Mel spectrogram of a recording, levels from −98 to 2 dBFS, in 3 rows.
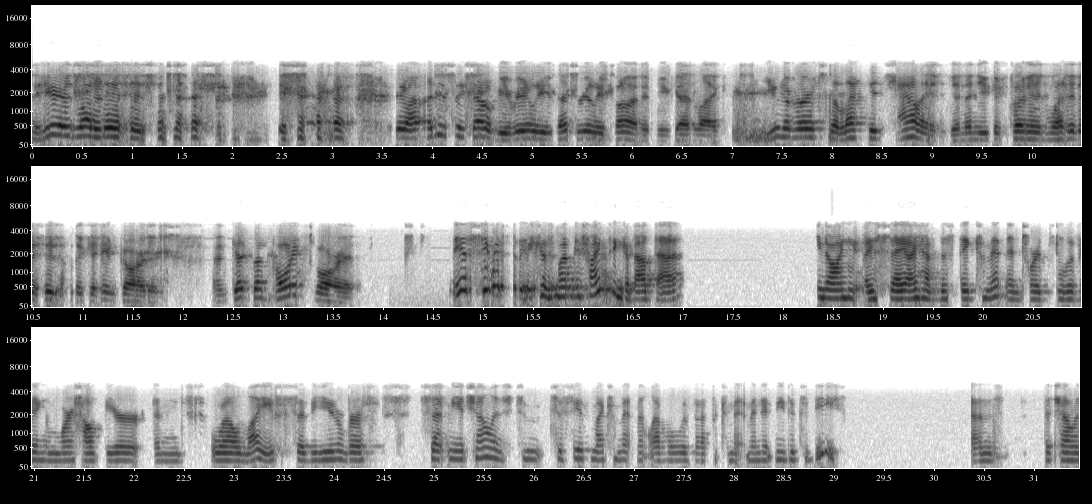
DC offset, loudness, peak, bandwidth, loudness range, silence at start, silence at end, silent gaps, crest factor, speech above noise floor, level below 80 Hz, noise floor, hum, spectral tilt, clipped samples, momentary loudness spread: under 0.1%; -19 LUFS; 0 dBFS; 5.2 kHz; 14 LU; 0 s; 0 s; none; 20 dB; 49 dB; -54 dBFS; -69 dBFS; none; -2 dB/octave; under 0.1%; 17 LU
